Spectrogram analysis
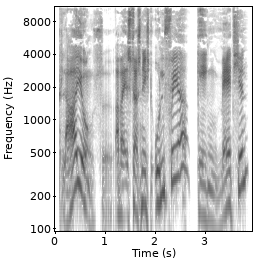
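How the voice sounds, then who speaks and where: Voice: medium pitch, huge pitch swings, takes it slowly, gravelly, a bit bright, husky, dry recording, studio quality, exaggerated voice. Storyteller playing a kind easygoing old man, encouraging, storybook. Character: good-natured elderly man, neighbourhood grandpa.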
